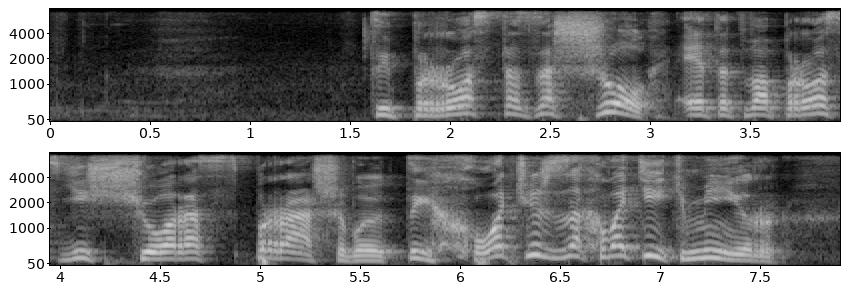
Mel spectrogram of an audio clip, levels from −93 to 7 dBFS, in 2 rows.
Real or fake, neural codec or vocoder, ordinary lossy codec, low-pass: real; none; none; 7.2 kHz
